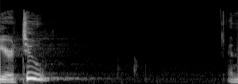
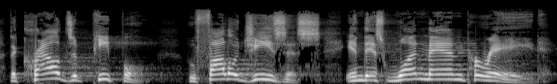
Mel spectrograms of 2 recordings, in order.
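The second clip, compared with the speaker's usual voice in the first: normal talking voice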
